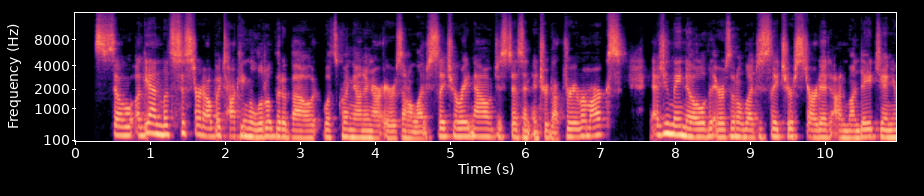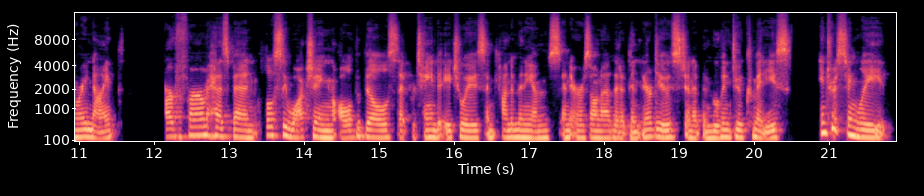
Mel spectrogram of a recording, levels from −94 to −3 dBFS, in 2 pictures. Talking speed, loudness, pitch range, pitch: 185 wpm, -17 LUFS, 155-185 Hz, 170 Hz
